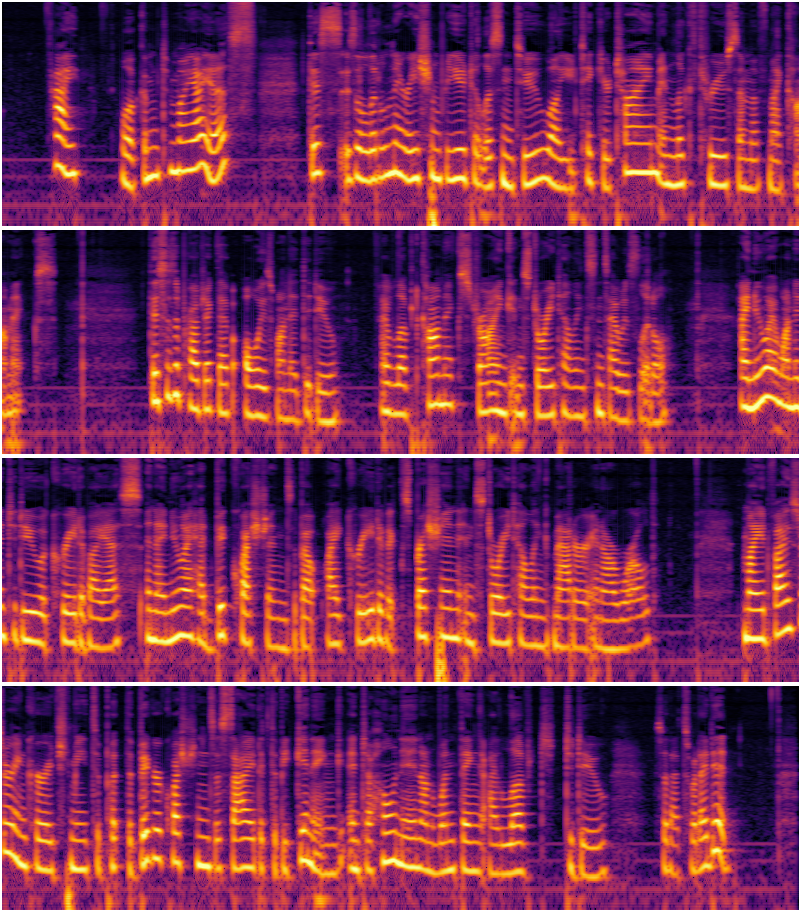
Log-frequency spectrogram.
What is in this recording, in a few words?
voiceover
